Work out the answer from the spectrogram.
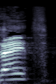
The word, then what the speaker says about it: ant: And he said they was watching these ants. Ants, like your mama's sister. It's spelled A-N-T, pronounced ant, like your mama's sister.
